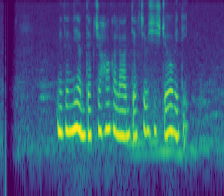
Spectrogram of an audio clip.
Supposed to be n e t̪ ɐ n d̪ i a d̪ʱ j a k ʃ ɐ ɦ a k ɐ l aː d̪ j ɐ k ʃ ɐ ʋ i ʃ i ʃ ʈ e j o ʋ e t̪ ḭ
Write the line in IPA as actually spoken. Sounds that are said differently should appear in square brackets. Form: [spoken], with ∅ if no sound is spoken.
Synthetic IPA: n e t̪ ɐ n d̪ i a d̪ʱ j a k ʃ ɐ ɦ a k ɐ l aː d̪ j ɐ k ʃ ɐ ʋ i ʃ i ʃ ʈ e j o ʋ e t̪ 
